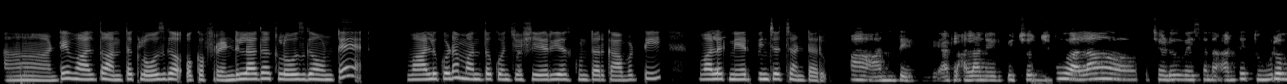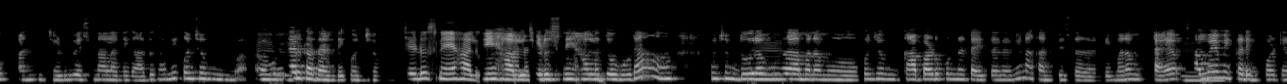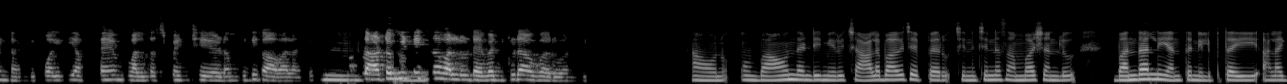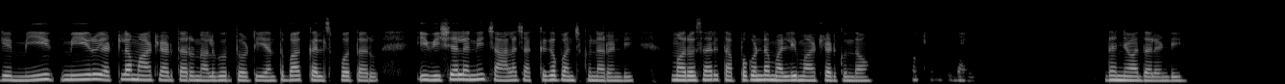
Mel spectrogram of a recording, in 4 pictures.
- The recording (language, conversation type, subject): Telugu, podcast, చిన్న చిన్న సంభాషణలు ఎంతవరకు సంబంధాలను బలోపేతం చేస్తాయి?
- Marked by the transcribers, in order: in English: "క్లోజ్‌గా"; in English: "ఫ్రెండ్‌లాగా క్లోజ్‌గా"; in English: "షేర్"; in English: "టైమ్"; in English: "ఇంపార్టెంట్"; in English: "క్వాలిటీ ఆఫ్ టైమ్"; in English: "స్పెండ్"; in English: "ఆటోమేటిక్‌గా"; in English: "డైవర్ట్"; in English: "బై"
